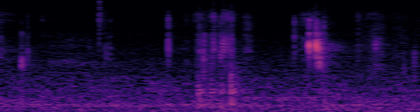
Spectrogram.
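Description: Plastic screw-top lids being twisted off small gel nail polish pots: a few short plastic clicks and crackles, the sharpest about one and a half seconds in.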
